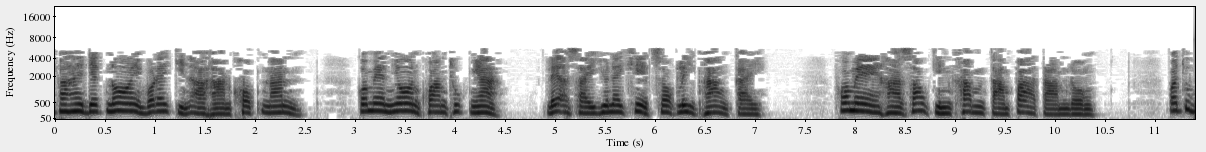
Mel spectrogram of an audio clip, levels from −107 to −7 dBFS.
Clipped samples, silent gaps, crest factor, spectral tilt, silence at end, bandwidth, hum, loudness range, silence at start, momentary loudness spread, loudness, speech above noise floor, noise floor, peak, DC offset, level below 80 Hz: under 0.1%; none; 16 dB; -11 dB/octave; 0 s; 5.8 kHz; none; 2 LU; 0 s; 8 LU; -21 LUFS; 53 dB; -73 dBFS; -6 dBFS; under 0.1%; -64 dBFS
